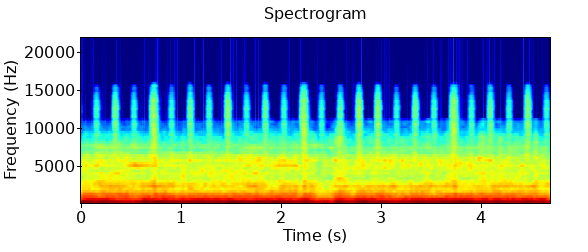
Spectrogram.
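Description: Beta 390 RR-S dual-sport motorcycle's single-cylinder four-stroke engine under way, its revs rising and falling repeatedly with the throttle as it rides off on a trail.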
